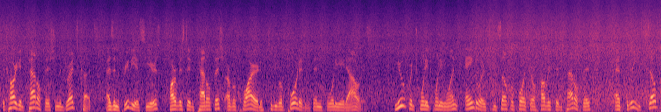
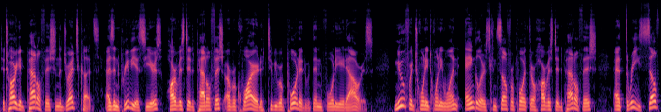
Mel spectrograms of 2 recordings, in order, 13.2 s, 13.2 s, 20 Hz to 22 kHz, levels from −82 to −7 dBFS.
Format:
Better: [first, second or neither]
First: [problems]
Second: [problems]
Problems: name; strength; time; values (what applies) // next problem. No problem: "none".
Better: second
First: hiss; loud; throughout; 3 dB below the speech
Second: none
